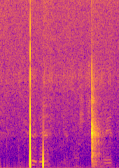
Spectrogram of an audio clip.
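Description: Two sharp clicks about a quarter of a second apart, then a brief scraping noise near the end.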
